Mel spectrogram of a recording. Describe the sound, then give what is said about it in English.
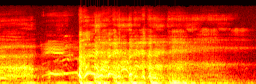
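A voice imitates a dragon coughing out smoke: a low raspy rumble, then a sudden harsh burst that breaks into gravelly, wavering coughs and sputters, fairly loud, fading to a breathy hiss. “Then the dragon awoke, and I coughed out some smoke.”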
